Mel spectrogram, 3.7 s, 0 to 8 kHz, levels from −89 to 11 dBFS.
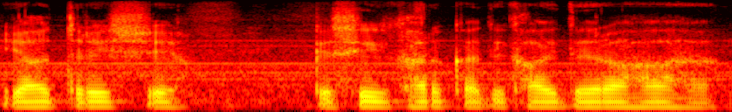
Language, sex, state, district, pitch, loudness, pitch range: Hindi, male, Jharkhand, Ranchi, 95 Hz, -18 LUFS, 95-100 Hz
